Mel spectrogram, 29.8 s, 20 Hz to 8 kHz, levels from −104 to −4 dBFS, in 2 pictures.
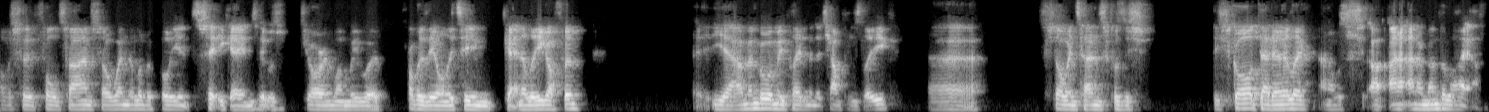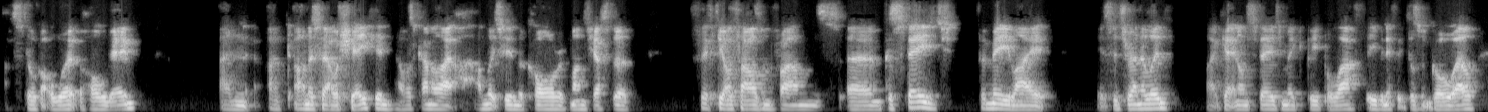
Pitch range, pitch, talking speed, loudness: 105-115 Hz, 110 Hz, 210 wpm, -21 LUFS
